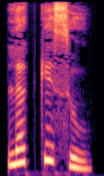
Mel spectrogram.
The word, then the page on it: ಲಕ್ಕಿಸು: lakkisu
